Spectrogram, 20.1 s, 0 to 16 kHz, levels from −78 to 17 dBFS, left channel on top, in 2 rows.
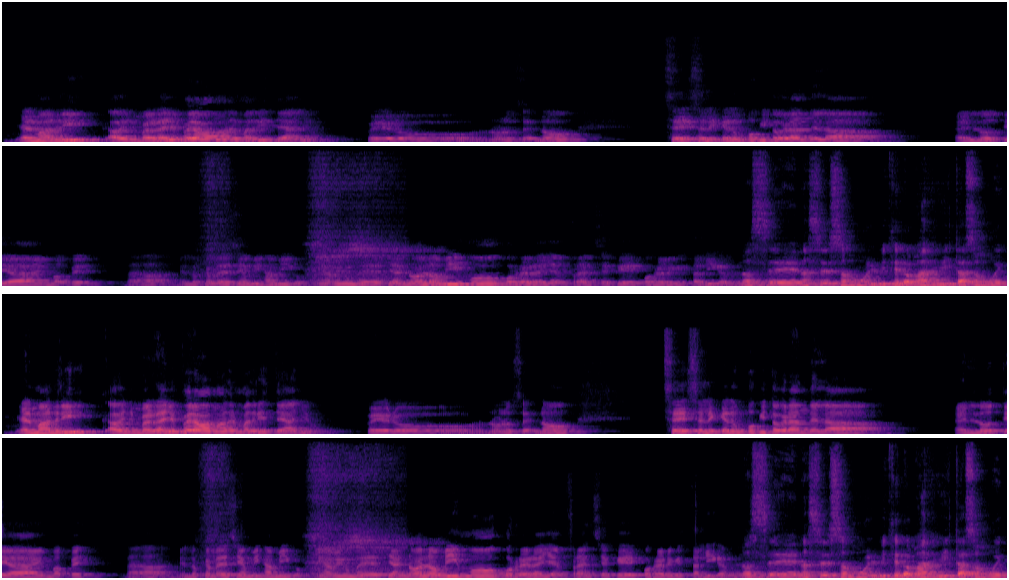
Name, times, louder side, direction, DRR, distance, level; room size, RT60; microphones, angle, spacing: voice 1, 0.1-3.2 3.7-5.7 6.6-8.9 9.5-10.9 11.3-17.7, right 1 dB, 55° right, 5 dB, 0.7 m, -31 dB
voice 2, 13.1-14.0 17.4-20.0, right 1 dB, 15° right, 2 dB, 0.9 m, -28 dB
7.1 x 3.3 x 4.2 m, 0.78 s
head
